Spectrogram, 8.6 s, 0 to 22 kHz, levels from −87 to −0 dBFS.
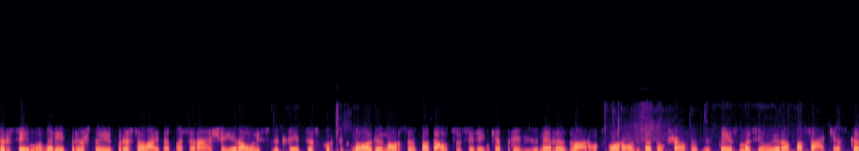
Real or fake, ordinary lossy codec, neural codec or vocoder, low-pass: real; Opus, 24 kbps; none; 7.2 kHz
